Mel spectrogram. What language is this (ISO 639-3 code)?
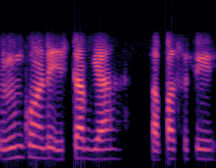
sat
